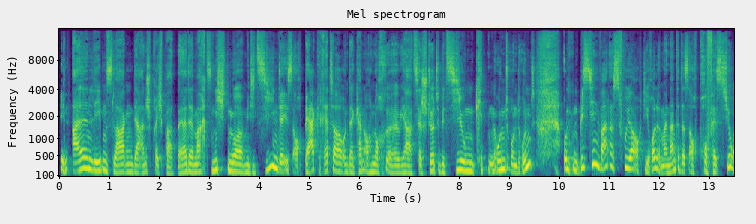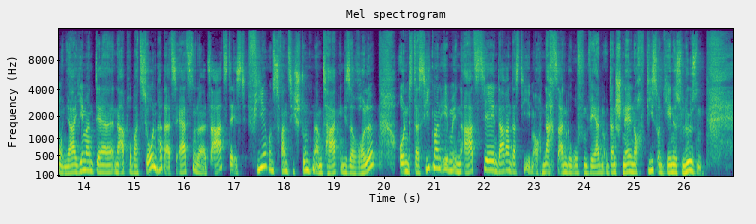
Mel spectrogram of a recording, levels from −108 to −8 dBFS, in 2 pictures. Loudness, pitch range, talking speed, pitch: -19 LUFS, 145-195 Hz, 190 wpm, 160 Hz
